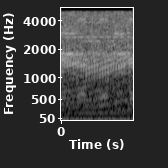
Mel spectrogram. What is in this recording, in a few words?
backgrn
